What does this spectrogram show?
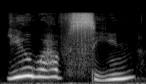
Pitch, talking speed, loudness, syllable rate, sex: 295 Hz, 125 wpm, -16 LUFS, 2.4 syllables/s, female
